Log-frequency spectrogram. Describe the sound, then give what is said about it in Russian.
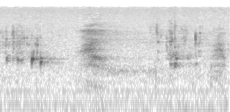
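Liquids from small bottles are poured and mixed in a glass, giving a few soft, separate drips and trickling splashes, faint and without talk. “А когда Сима принес стакан, смешал содержимое пузырьков.”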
